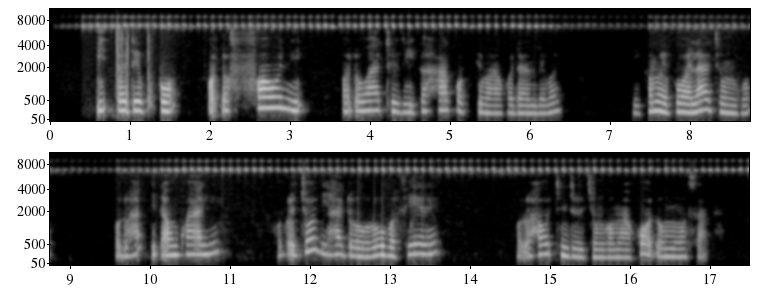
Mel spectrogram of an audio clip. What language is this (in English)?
Fula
